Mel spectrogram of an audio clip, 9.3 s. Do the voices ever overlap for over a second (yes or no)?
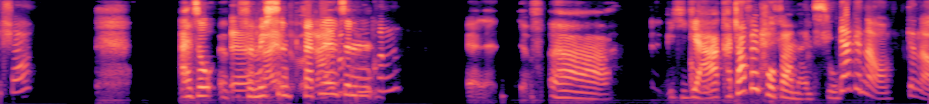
yes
